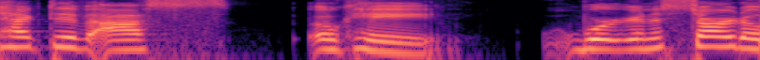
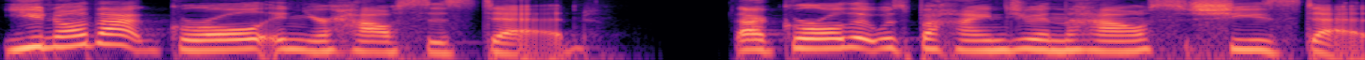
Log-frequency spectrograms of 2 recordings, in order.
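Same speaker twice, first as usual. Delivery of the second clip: ordinary talk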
